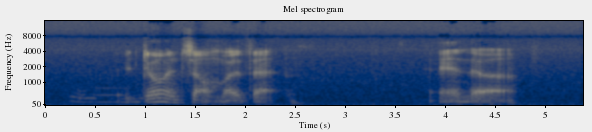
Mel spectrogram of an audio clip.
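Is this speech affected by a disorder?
Yes: Friedreich's ataxia; voice crackles when stressed.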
